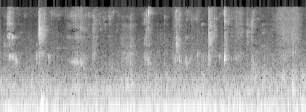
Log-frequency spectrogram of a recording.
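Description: A person chewing a mouthful of food, with wet mouth clicks and smacks at irregular intervals over a steady low hum.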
